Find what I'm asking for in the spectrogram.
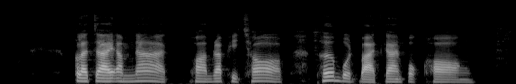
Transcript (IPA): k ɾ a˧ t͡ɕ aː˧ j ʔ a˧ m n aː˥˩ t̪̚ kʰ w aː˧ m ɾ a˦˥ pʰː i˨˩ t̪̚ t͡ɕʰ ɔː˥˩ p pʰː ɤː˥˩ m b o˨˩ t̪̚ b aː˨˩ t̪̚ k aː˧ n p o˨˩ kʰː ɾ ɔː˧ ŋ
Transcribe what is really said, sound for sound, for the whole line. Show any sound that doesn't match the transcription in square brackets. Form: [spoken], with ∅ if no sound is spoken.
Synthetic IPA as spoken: k ɾ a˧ t͡ɕ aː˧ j ʔ a˧ m n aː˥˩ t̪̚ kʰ w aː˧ m ɾ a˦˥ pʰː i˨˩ t̪̚ t͡ɕʰ ɔː˥˩ p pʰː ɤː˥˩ m b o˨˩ t̪̚ b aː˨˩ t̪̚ k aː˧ n p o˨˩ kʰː ɾ ɔː˧ ŋ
